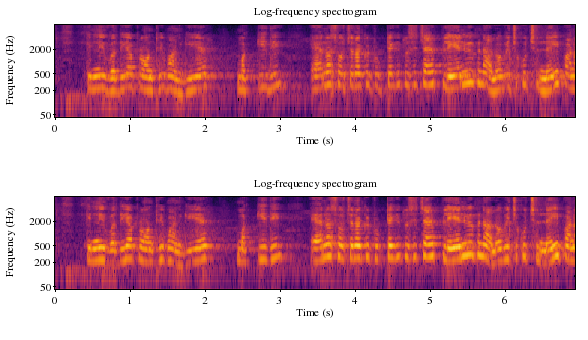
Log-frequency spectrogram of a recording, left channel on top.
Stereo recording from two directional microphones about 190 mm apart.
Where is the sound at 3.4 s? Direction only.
40° right (ahead or behind).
